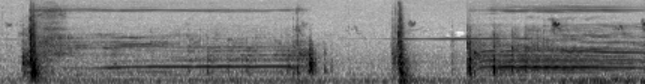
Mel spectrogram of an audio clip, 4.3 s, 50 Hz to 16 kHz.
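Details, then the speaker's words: Tata Nexon EV Prime, about 3.5 years old and roughly 100,000 km; whining power-window motor with a clunk at each start and stop and trim buzz, door panel rattling during window travel; owner blames poor plastic quality, cause not confirmed. "हर जगह से आप लोगों को आवाज़ सुनाई देगी इसमें, ये आवाज़ देखो।"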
